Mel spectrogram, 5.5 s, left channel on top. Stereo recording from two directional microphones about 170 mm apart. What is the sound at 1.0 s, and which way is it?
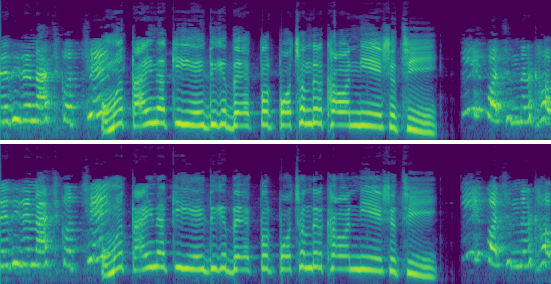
A woman's voice, 5° right (ahead or behind).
